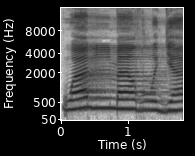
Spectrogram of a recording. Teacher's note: Cara bacanya lam dibaca izhar atau jelas. Wal mar ro sukun dibaca secara tafkhim karena sebelumnya berharakat fathah. Cara bacanya ditebalkan.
